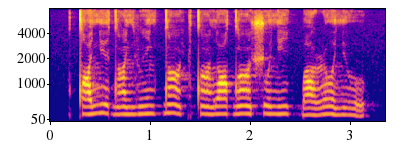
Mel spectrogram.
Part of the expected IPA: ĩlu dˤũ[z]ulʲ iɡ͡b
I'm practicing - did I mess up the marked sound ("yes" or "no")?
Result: yes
